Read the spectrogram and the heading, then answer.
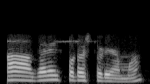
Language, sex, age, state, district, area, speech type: Telugu, male, 18-30, Telangana, Khammam, urban, conversation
